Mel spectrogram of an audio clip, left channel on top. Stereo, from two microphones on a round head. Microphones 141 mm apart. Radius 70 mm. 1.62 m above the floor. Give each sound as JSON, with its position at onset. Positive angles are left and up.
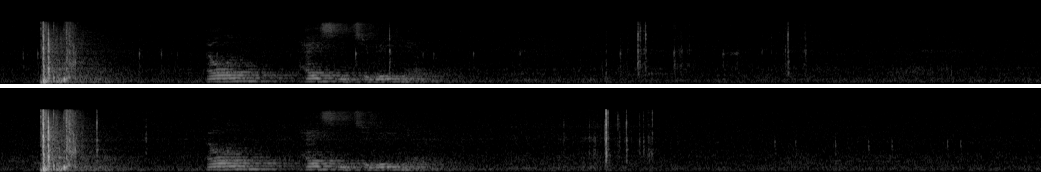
{"t": 0.4, "sound": "a splash", "side_deg": -30, "distance_m": 0.5}
{"t": 2.1, "sound": "a man speaking", "side_deg": 25, "distance_m": 3.5}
